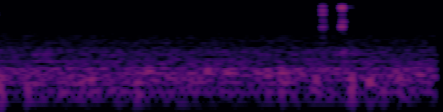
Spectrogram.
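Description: Faint computer mouse click, two quick ticks close together near the end, selecting a photo thumbnail; otherwise near silence.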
